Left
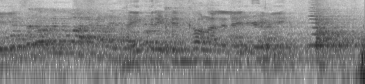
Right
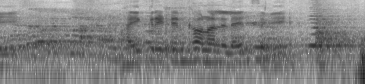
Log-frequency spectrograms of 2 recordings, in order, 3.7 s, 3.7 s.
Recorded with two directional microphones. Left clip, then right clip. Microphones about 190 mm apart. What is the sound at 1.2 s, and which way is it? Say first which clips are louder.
A man's voice: right 8 dB; 15° left (ahead or behind).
